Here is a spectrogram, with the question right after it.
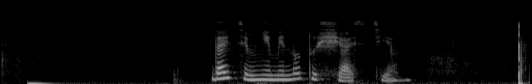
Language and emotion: Russian, positive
